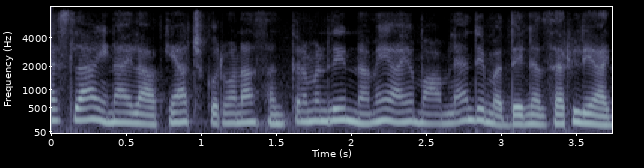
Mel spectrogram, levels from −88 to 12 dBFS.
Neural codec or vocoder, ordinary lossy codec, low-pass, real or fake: codec, 16 kHz, 1 kbps, X-Codec, HuBERT features, trained on LibriSpeech; none; 7.2 kHz; fake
